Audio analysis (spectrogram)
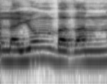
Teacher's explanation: نبذ یہ اس کا مادہ ہے، لیکن نون ساکن کے بعد جب با آ جائے تو اس میں اقلاب کر دیتے ہیں، اس کو میم سے تبدیل کر دیتے ہیں، اس لیے لینبذن اس کو پڑھا گیا ہے۔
